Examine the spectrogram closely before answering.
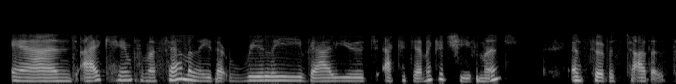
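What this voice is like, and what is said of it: South African accent. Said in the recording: “you can hear I have an accent. So I wasn't born here. I was born in South Africa.”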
